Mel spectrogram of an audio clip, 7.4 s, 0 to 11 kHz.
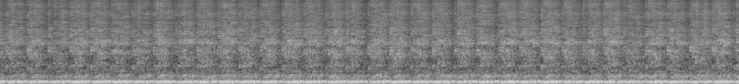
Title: LQ4 rough Idle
